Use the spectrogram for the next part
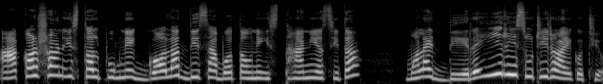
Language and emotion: Nepali, angry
